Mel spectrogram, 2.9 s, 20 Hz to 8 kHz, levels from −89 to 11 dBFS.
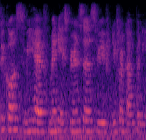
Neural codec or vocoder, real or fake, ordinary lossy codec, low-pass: none; real; none; 7.2 kHz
